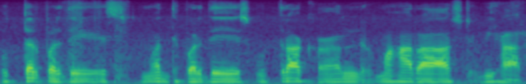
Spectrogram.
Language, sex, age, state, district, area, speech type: Hindi, male, 18-30, Uttar Pradesh, Sonbhadra, rural, spontaneous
